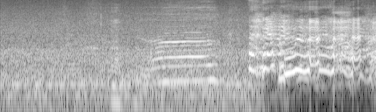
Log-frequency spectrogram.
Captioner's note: laughter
